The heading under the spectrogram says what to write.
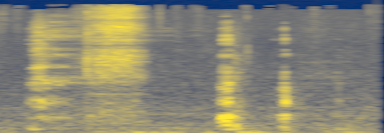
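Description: Someone breathes heavily after coughing, a little away from the microphone: a couple of rough, noisy breaths followed by short sharp snorting intakes, faint and airy with no talking.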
